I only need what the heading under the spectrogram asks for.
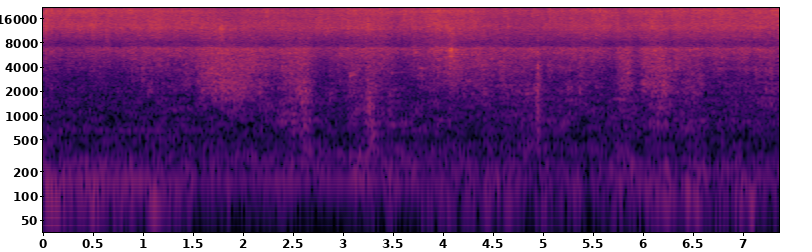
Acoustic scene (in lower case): restroom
